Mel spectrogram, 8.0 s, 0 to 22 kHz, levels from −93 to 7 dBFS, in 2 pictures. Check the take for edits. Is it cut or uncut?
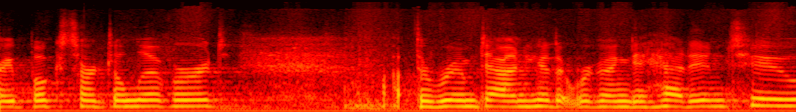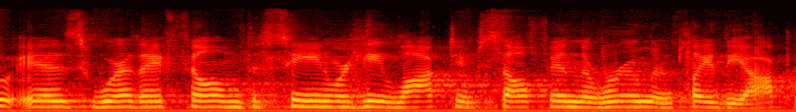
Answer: uncut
